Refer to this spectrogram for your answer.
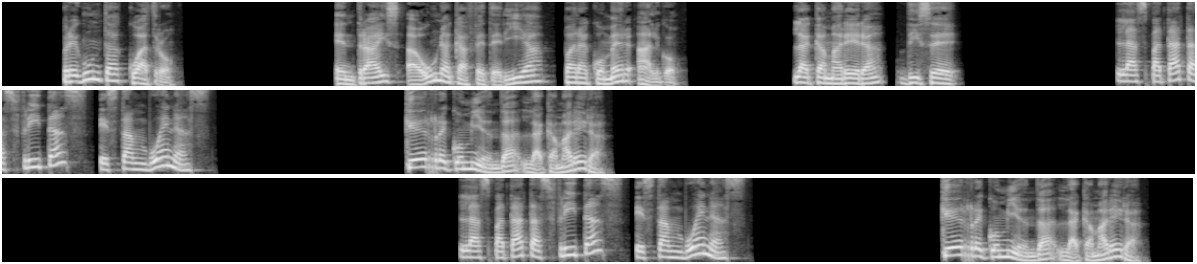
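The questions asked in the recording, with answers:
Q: ¿Qué recomienda la camarera?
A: Las patatas fritas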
